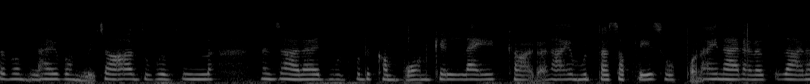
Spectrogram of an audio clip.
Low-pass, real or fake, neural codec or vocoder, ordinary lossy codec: 7.2 kHz; fake; codec, 16 kHz, 0.5 kbps, X-Codec, WavLM features, trained on Multilingual LibriSpeech; none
